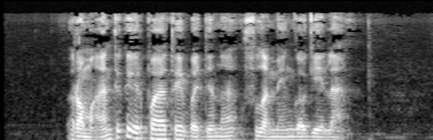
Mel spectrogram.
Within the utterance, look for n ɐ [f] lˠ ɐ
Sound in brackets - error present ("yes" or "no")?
no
